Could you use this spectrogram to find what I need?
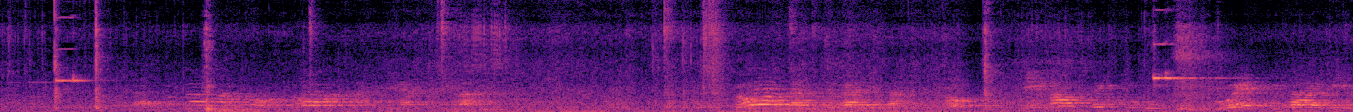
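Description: An elevator hums softly as it moves.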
